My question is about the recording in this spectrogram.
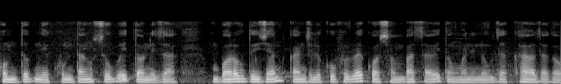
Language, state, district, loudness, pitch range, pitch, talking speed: Kokborok, Tripura, West Tripura, -17 LUFS, 110-120 Hz, 115 Hz, 190 wpm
